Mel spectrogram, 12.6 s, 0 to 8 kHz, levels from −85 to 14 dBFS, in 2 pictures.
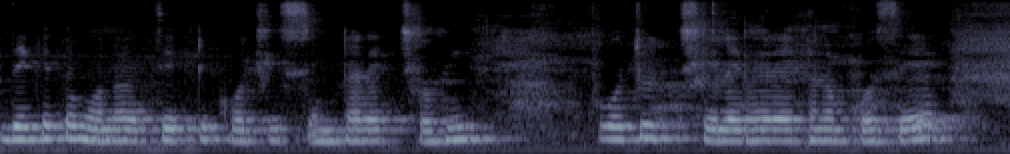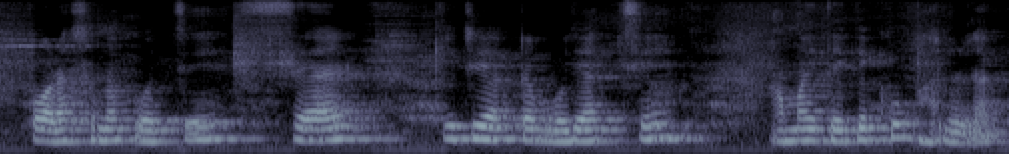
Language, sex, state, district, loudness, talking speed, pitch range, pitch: Bengali, female, West Bengal, Kolkata, -33 LUFS, 115 wpm, 180-205 Hz, 185 Hz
